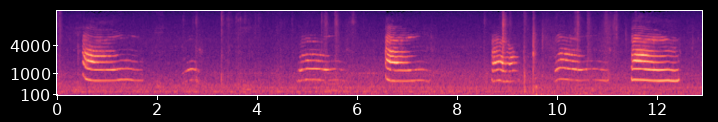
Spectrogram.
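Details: House cat Kuri comes to her owner half-crying, upset by Kinako's unblinking stare while cats Ameta and Hanu watch; a run of long, bright harmonic meows alternates with shorter chirpy ones, roughly every two seconds, plus small thumps.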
